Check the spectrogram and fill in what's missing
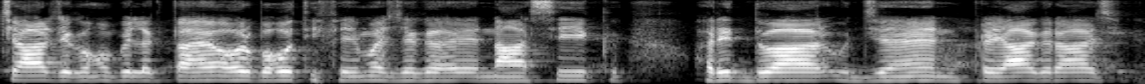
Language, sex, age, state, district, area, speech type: Hindi, male, 18-30, Uttar Pradesh, Prayagraj, urban, spontaneous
